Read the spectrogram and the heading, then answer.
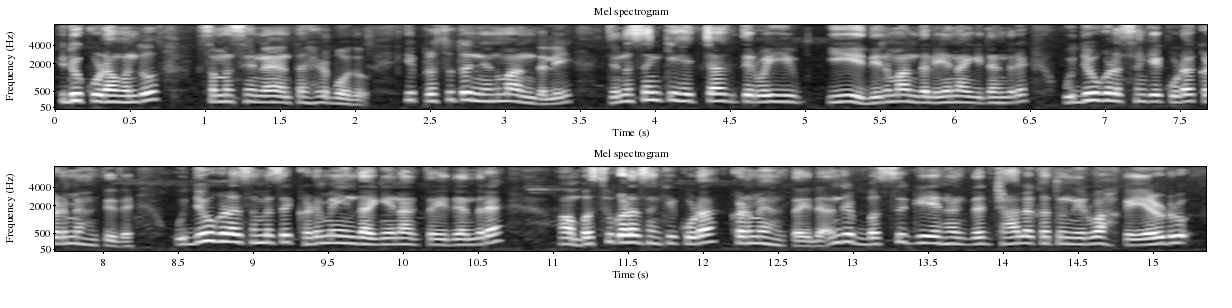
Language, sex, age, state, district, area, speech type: Kannada, male, 18-30, Karnataka, Uttara Kannada, rural, spontaneous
